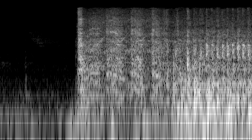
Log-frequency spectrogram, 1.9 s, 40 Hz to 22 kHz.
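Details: Mitsubishi Adventure 4D56 diesel after starter repair for a no-crank no-start: quiet, then short crank and engine catches cleanly into a steady idle; starter now turns over fine.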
